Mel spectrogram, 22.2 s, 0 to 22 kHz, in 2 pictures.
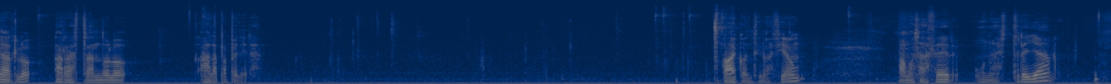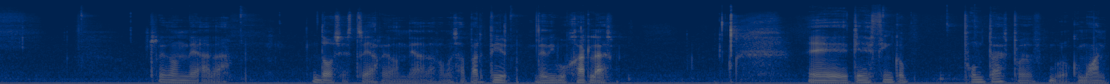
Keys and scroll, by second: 3.6 super+z, 6.8 space, 20.8 BackSpace.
